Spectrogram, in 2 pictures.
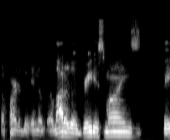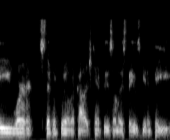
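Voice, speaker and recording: A man with an American accent speaks at a fairly low pitch. His pace is moderate and his intonation fairly even. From North Carolina, Shelby (US South). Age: 20s. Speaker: musician. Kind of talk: casual chat.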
